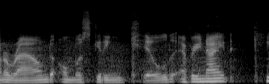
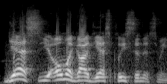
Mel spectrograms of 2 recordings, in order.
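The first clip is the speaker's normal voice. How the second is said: thrilled, louder and higher; real excitement; excited; 7 semitones higher, 8 dB louder, faster than usual. Real, not acted. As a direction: burst with delight at the gift. Excited reaction to gift.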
